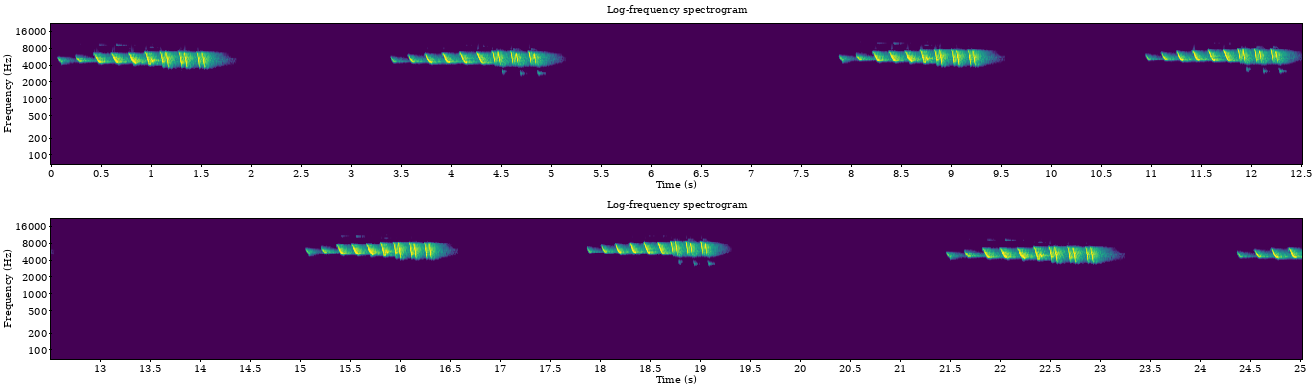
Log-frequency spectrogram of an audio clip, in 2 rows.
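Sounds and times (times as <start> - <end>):
small birds singing trilled phrases: 0.1 - 1.7, 3.4 - 5.1, 7.9 - 9.5, 11.0 - 12.5, 15.0 - 16.5, 17.9 - 19.2, 21.5 - 23.1, 24.4 - 25.0.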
